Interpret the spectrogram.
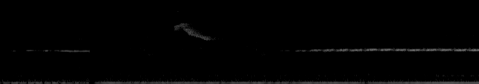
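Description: Faint bird calls: a short steady whistle, a quick falling whistle, then a long, slightly wavering whistle held for about three seconds, over a steady low rumble.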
